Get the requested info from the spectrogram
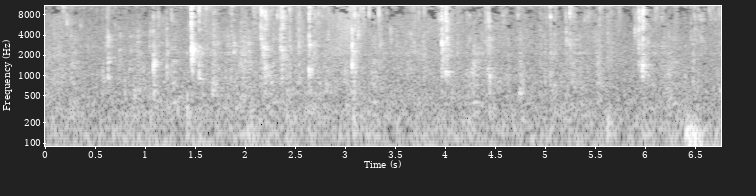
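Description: Faint, wet eating noises: scattered small clicks from chewing mouthfuls of fufu and slimy okra soup, with fingers working the soft food, and one soft low thump near the end.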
